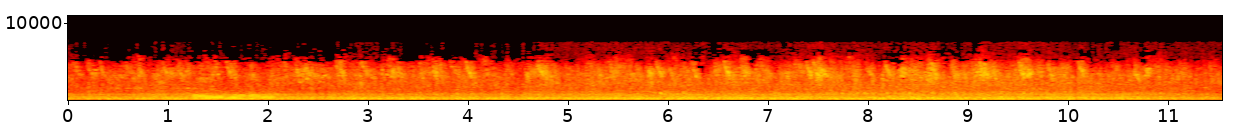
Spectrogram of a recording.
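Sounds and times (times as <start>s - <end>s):
chorus of many sparrows chirping returning to an island: 0.0s - 11.5s.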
